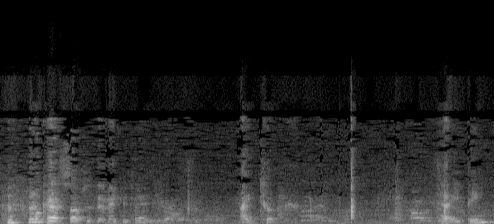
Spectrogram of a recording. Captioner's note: laughter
